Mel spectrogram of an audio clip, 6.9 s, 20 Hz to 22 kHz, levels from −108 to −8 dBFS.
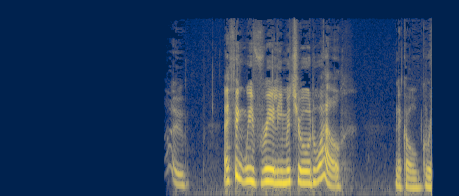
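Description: The fade-in that brings the level up from around two and a half seconds to full by 3.08 s is a smooth editorial ramp. At 6.48 s the speech has a cut-off end. The final buffers of audio were never written, so the sound stops mid-syllable and drops straight to digital silence with no natural decay. On a waveform the trace falls from the ongoing signal to a flat line in one vertical edge. A spectrogram shows energy ending abruptly across all frequencies.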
